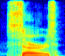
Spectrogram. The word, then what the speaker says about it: Sirs: Ealta, which by the way, I appreciate how Ealta has a pronunciation guide with their name. Makes my life slightly easier. Nicholas B. McDonald. Sirs.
